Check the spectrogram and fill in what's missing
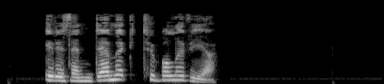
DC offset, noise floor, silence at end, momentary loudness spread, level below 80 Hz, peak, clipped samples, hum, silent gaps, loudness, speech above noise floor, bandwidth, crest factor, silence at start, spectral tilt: under 0.1%; -68 dBFS; 1.7 s; 8 LU; -68 dBFS; -2 dBFS; under 0.1%; none; none; -19 LUFS; 49 dB; 11.5 kHz; 20 dB; 0.45 s; -4.5 dB/octave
